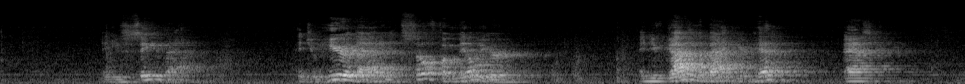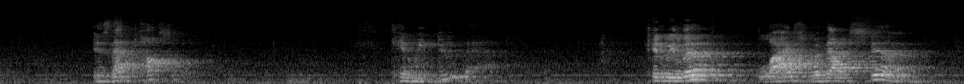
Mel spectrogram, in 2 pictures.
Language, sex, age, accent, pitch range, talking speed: English, male, 50-69, American, 120-160 Hz, 110 wpm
